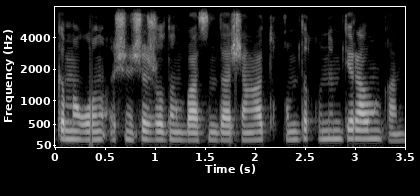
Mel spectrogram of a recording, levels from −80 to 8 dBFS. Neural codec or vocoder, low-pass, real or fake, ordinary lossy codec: none; 7.2 kHz; real; Opus, 32 kbps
